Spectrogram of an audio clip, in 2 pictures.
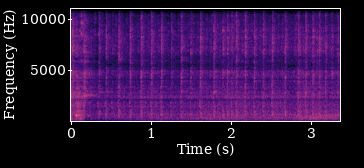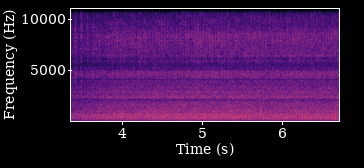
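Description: Briggs & Stratton snowblower engine starting with the choke on: it catches with a loud bang, fires unevenly for the first few seconds, then settles into a steady run about three and a half seconds in.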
